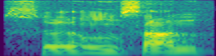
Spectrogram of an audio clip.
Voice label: "soeng5saan1", Cantonese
